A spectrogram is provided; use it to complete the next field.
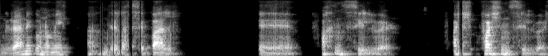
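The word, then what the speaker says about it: Fajnzylber: Pero me gusta muchísimo esta reflexión que hizo un economista, un gran economista de la CEPAL, Fachsensilber se pronuncia, alemán, de gallo.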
